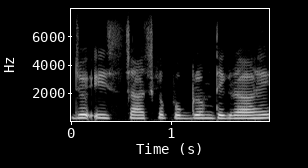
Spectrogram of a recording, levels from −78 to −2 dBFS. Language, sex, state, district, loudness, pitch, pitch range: Hindi, female, Bihar, Darbhanga, -21 LUFS, 220 Hz, 215-230 Hz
